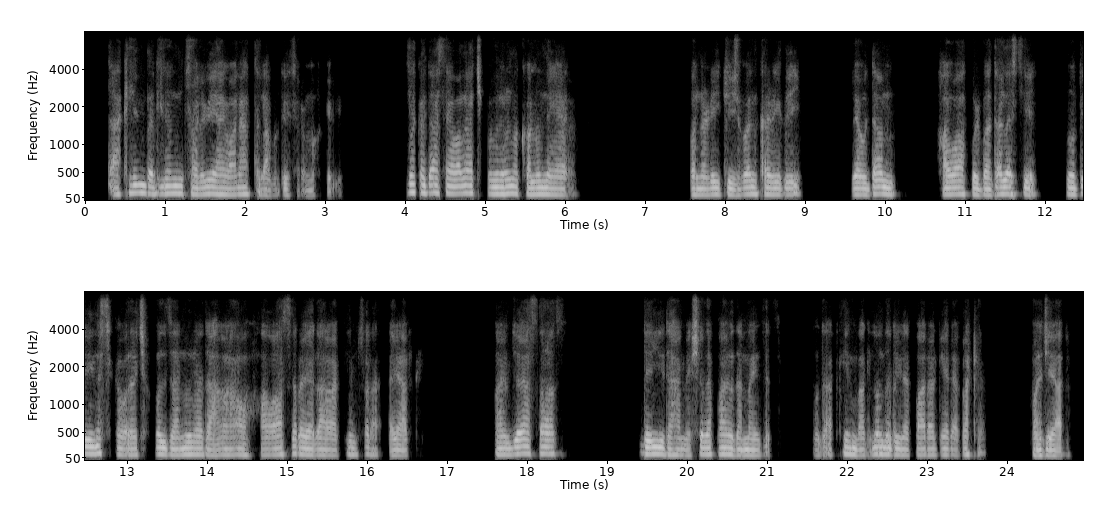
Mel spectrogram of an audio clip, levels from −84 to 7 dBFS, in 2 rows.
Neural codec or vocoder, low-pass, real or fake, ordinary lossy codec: codec, 16 kHz in and 24 kHz out, 1.1 kbps, FireRedTTS-2 codec; 7.2 kHz; fake; Opus, 16 kbps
